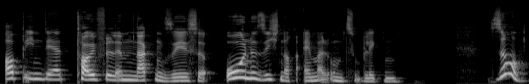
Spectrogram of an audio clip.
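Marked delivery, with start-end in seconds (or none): 4.9-5.2 high, perky little merman; bright, pleased little exclamation; cheerful. A narrator's reading. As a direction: pipe up merrily. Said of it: "sagte der kleine Wassermann fröhlich".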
